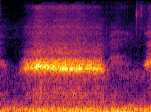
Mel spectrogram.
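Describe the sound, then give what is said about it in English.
A breathy, airy whistle attempt: one sustained rush of breath carrying a thin, wavering mid-pitched tone that never quite becomes a clear note, fading out after about a second. “You sound like my window.”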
